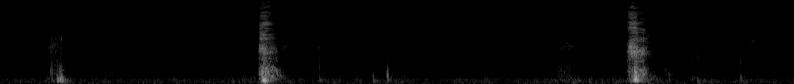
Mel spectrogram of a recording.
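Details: Tabby cat with asthma coughing: three short, harsh, forceful expulsive bursts with quiet gaps, a dry hacking feline asthma cough.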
